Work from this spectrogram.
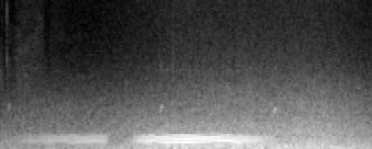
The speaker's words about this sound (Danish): Det er en lunde, eller et søpapgøj,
